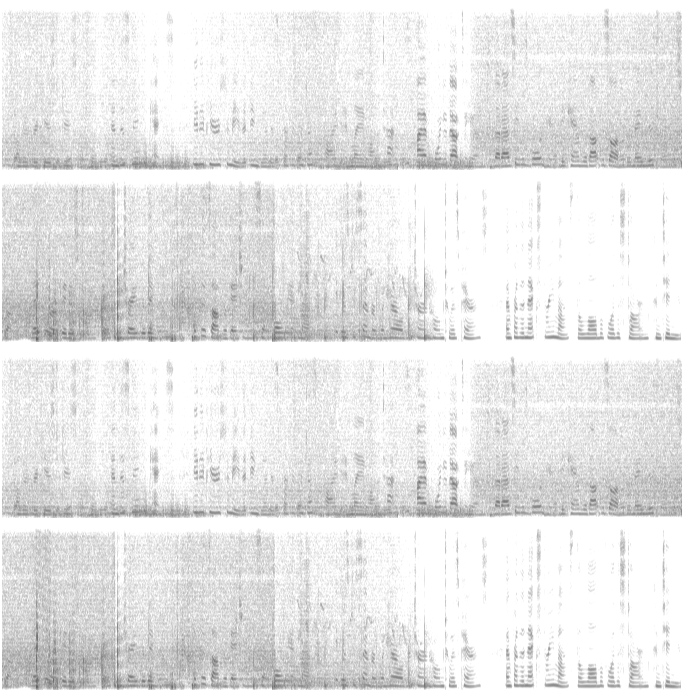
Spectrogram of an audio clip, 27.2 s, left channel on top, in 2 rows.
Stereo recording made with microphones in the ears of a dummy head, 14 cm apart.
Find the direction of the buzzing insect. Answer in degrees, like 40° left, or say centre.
centre.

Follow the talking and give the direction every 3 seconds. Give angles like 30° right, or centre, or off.
20° right, 20° right, 10° right, centre, 20° left, 30° left, 10° left, centre, 10° right.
